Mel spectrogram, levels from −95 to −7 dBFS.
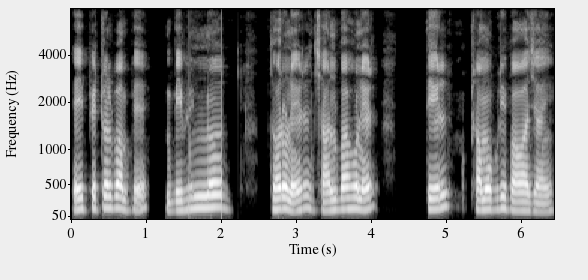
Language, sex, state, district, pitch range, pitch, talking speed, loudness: Bengali, male, West Bengal, Dakshin Dinajpur, 135-165 Hz, 150 Hz, 110 wpm, -16 LUFS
